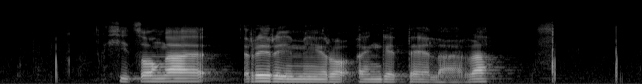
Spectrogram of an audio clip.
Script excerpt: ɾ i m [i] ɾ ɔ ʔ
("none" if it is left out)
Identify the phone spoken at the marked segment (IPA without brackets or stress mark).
i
